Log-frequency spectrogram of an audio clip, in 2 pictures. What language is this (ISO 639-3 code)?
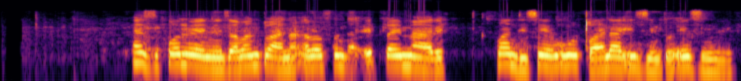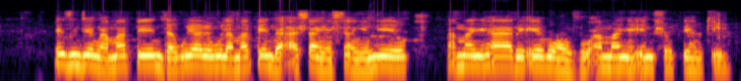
nde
